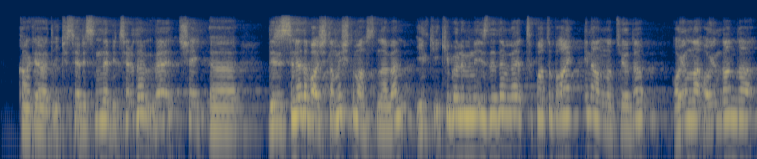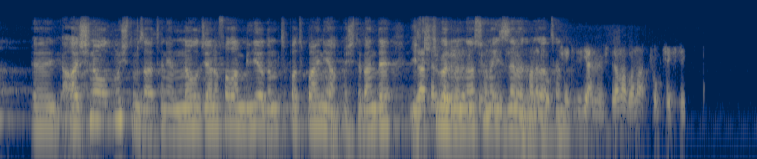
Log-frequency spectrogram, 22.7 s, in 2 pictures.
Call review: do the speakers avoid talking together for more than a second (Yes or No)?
No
